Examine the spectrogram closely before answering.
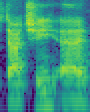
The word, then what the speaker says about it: DACI: Like this, the RASCI is one that, or RAC, you know, we settled with one that we decided to pronounce DACI, D-A-C-I. So every project has one driver, one approver.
